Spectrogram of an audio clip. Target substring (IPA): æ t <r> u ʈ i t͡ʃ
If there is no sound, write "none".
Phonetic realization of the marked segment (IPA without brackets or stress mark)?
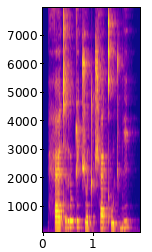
r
